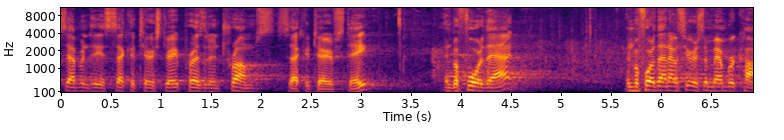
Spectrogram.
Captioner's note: applause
